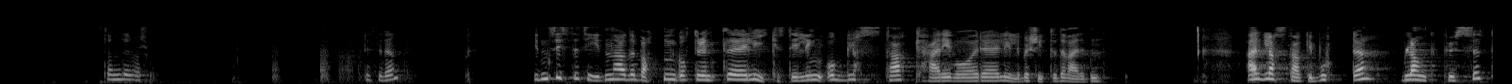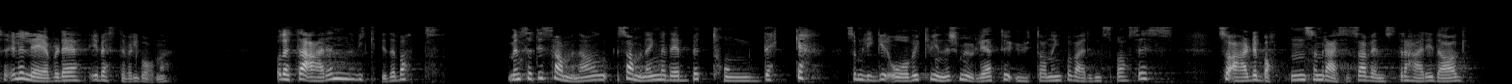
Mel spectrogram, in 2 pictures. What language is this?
Norwegian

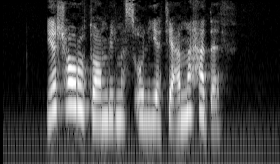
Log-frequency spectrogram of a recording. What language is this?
Arabic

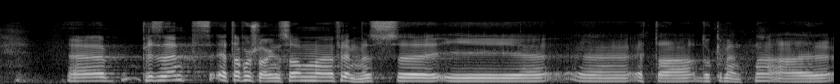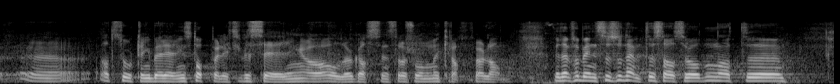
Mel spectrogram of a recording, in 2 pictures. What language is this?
Norwegian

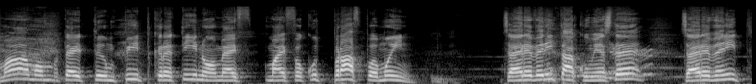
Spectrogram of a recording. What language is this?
Romanian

